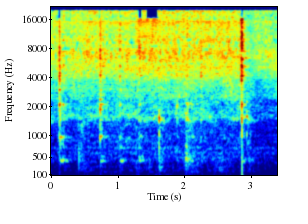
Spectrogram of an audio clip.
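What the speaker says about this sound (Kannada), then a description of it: "ಟೊಮೆಟೊ ಚೆನ್ನಾಗಿ ಫ್ರೈ ಆಗಲಿ ಫ್ರೆಂಡ್ಸ್." Tomatoes frying in a pan for tomato bath, a steady bright sizzle broken by sharp clicks and scrapes of a spoon stirring, close and fairly quiet.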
